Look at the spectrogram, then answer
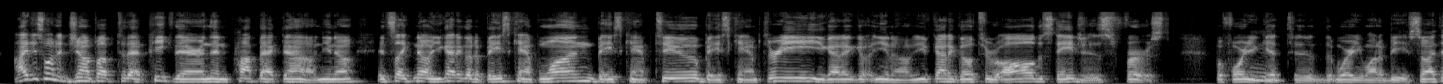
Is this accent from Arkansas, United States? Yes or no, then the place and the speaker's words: no; Minnesota, United States; also born or lived in California; I'm from Minnesota, and I didn't even know I had an accent until I moved to California, and everybody started making fun of the way that I spoke English.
